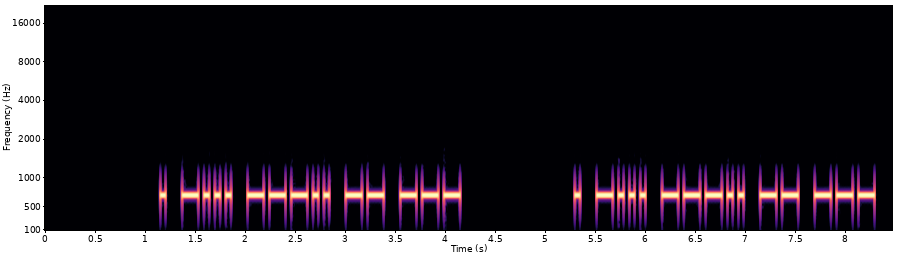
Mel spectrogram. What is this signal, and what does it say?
Morse code, heard as a keyed tone, about 23 wpm, 700 Hz. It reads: EB8MO EB8MO
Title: DXCC-100 Call Signs - 5 Characters - Repeated 2x - 22wpm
